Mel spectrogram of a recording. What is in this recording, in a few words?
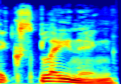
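"explaining", English, British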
